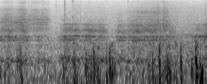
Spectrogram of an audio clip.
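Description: Low wind noise on the camera microphone, with soft, irregular thumps from footsteps walking through snow.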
